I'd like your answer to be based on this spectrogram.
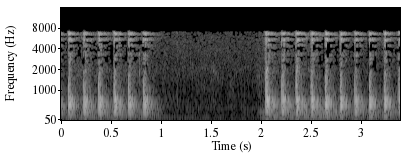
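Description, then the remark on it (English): Rapid, sharp knocking on the door of room 911 at the Marlboro Hotel in Marsden City, as Clark Kent knocks, fairly loud, in two quick bursts separated by about a second of quiet, with no voices present. “Roebling aboard a Metropolis-bound train to room 911 at the Marlboro Hotel in Marsden City, Clark Kent was about to knock at the door when suddenly he blanched.”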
